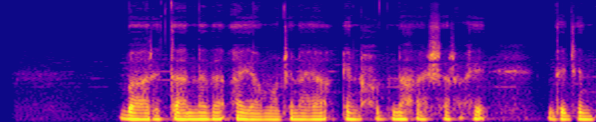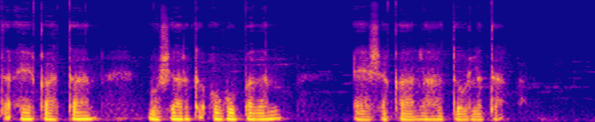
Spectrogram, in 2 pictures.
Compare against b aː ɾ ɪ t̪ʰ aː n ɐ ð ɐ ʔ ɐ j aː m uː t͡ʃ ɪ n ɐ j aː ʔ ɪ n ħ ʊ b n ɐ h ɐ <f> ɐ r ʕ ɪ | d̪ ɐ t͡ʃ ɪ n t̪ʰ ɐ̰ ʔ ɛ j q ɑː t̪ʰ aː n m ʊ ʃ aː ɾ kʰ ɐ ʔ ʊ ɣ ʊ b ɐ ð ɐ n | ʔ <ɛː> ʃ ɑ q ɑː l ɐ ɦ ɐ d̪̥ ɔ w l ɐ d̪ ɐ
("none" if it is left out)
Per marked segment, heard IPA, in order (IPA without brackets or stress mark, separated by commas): ʃ, ɛː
